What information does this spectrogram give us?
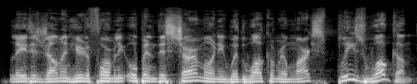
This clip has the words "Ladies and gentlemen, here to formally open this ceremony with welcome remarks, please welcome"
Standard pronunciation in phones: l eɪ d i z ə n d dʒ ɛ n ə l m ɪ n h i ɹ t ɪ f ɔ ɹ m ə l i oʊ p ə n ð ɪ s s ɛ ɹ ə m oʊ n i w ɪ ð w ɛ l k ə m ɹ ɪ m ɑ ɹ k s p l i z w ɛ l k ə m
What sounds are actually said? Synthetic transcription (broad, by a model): l eɪ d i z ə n dʒ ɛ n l m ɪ n h i ɹ t ɪ f ɔ ɹ m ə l i oʊ p ə n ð ɪ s s ɛ ɹ ə m oʊ n i w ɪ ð w ɛ l k ə m ɹ ɪ m ɑ ɹ k s p l i z w ɛ l k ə m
